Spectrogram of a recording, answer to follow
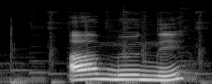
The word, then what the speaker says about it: amener: On a aussi l'exemple de amener. Amener. Donc ici, on a AM et EN qui se suivent, mais entourés de voyelles. Après AM, il y a E. Après EN, il y a un E aussi. Donc, pas de voyelle nasale, on prononce toutes les lettres normalement. Amener.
